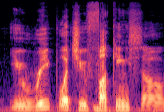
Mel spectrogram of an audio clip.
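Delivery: normal talking voice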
